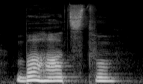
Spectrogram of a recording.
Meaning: 1. wealth 2. abundance, profusion
- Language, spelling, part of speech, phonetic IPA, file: Ukrainian, багатство, noun, [bɐˈɦat͡stwɔ], Uk-багатство.ogg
